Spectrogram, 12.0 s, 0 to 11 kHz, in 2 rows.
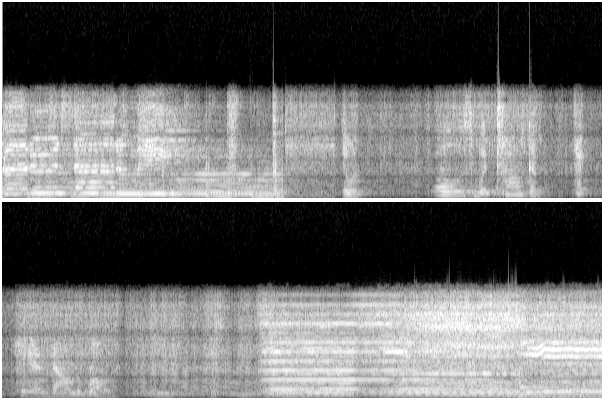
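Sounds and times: music through radio speaker: 0:00.0 - 0:12.0
radio static between stations: 0:01.2 - 0:09.0.

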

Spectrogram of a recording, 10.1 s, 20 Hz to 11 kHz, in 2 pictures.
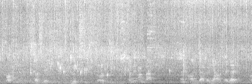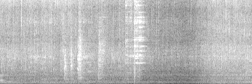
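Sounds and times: food frying in hot oil: 0:00.0 - 0:10.0.

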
